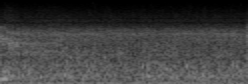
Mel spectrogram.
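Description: Steady hiss and trickle of aquarium water running through a siphon hose into a bucket, over a constant low hum.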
